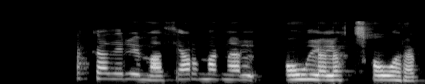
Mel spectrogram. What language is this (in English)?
Icelandic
